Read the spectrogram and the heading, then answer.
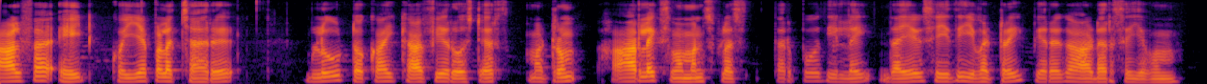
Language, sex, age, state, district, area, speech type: Tamil, male, 18-30, Tamil Nadu, Erode, rural, read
